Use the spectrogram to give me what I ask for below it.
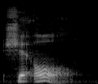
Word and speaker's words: Sheol: Word 30, Sheol or grave, is pronounced Sheol, Sheol, Sheol.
